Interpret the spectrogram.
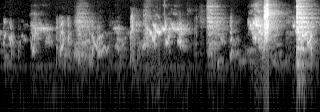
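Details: Captive budgerigars from a breeding flock chattering, then letting out harsh loud squawks; low scratchy warbling gives way to several strong rasping cries in the final second.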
